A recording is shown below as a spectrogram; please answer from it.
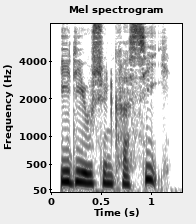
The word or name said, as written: idiosynkrasi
